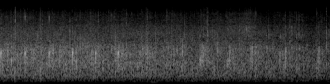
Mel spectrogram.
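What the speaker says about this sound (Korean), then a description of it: "우리 42주년을 맞이하게 하신 우리 하나님께 감사와 영광의 박수 우리 한번 올려드리겠습니다" A church congregation celebrating its 42nd anniversary applauds in a continuous, moderately loud wash of clapping with a few sharper claps standing out.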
